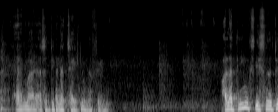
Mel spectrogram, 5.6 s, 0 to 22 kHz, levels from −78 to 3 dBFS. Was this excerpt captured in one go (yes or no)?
no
